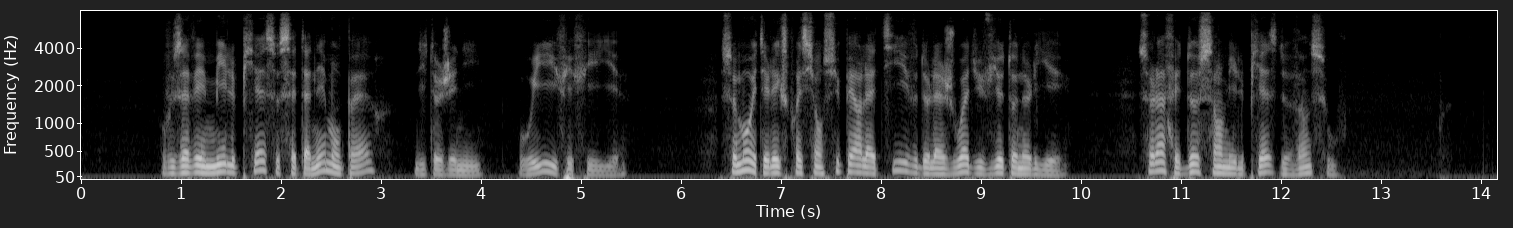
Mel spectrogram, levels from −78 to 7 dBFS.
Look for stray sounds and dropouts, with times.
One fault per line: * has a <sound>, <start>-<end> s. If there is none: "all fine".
all fine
